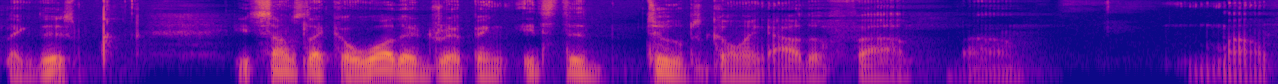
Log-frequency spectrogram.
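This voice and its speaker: Man, very low husky voice, college instructor, hesitant pauses, informal lecture, close dry studio mic. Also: sing-song, dark tone, dry recording. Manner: halting, hesitant delivery with long pauses. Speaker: college instructor teaching audio equipment. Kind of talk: informal recorded lecture over slides. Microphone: close studio condenser microphone through tube preamp.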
